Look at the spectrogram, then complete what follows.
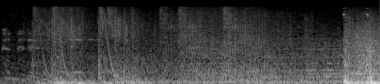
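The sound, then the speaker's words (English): Weapons including AC-2 autocannons firing at armored light laser turrets in a video game, producing a rumbling barrage of gunfire that ends in a sudden heavy boom. “How the light laser turrets look like they have a lot of armor. We're gonna fire everything, including the AC-2s. Fire!”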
